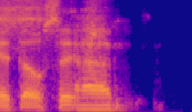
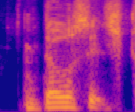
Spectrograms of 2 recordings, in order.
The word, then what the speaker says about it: Dulcich: Yeah, Dulcich. – Dulcich can't really block.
